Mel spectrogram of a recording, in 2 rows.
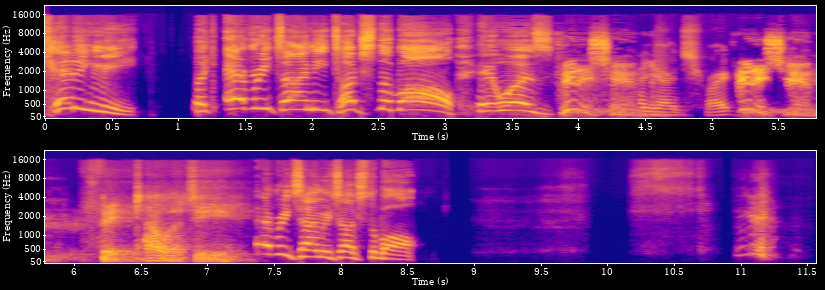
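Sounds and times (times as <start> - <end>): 
speech: 0.0 - 8.6
person sneezing: 11.0 - 11.4.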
